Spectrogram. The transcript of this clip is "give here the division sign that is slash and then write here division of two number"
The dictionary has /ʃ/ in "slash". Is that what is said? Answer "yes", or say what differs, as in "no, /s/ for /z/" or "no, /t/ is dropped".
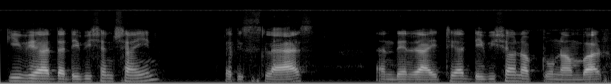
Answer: no, /s/ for /ʃ/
